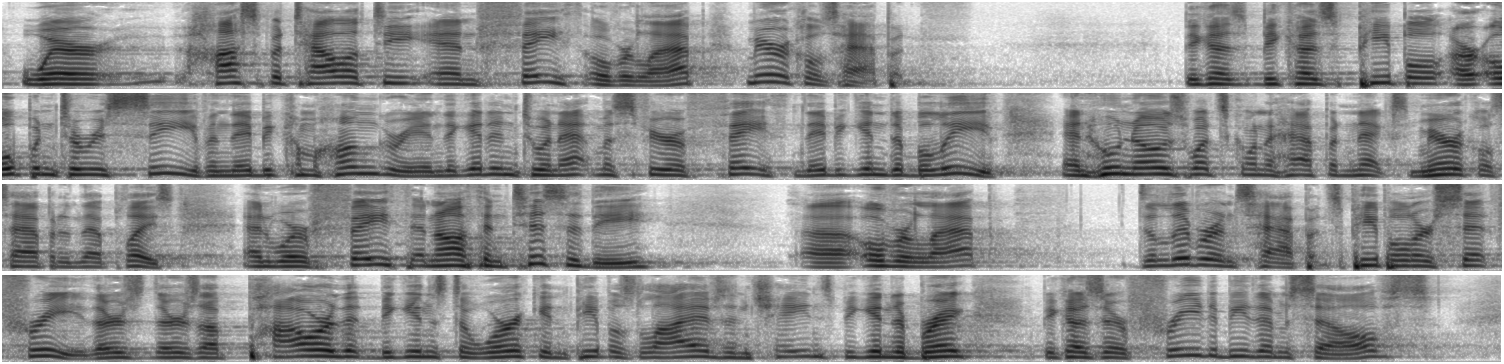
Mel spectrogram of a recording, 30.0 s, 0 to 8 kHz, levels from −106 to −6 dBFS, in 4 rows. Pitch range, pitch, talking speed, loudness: 170-200 Hz, 185 Hz, 160 wpm, -23 LUFS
